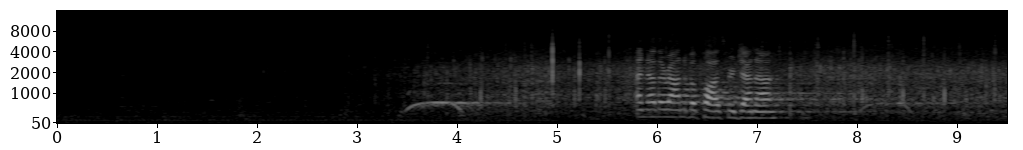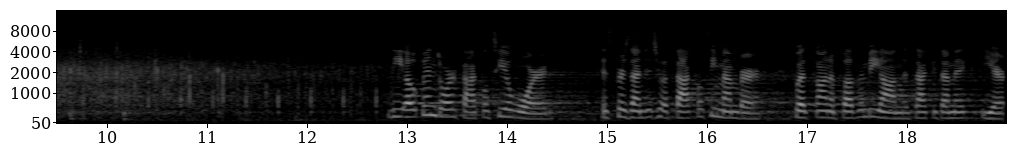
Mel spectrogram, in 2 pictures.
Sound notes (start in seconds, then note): 7.3 applause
